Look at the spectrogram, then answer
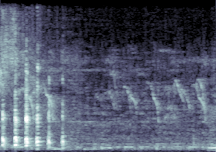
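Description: Domestic rooster and hens near a hen with her chicks, a quick run of five or six loud clucks followed by softer, fainter peeping calls.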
